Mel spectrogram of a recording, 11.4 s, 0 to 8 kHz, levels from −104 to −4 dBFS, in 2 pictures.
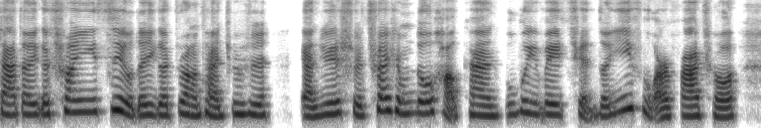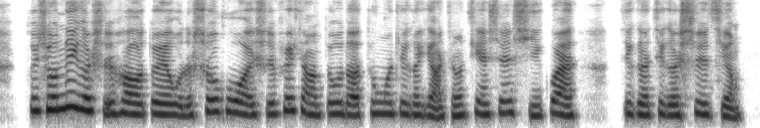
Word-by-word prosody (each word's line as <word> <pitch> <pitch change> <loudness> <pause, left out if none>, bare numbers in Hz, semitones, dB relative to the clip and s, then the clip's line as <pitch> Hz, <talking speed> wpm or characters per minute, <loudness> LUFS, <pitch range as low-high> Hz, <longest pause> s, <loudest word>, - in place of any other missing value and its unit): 达 210 -2 +4
到 220 0 -2
一 - - +2
个 220 - +1
穿 260 +2 0
衣 265 - -2
自 295 +3 +3
由 240 - +5
的 200 +1 0
一 - - -1
个 205 0 0
状 210 -2 +1
态， 185 - +1
就 220 +3 -2
是 205 -2 -1 0.2
感 180 -1 +1
觉 225 +3 +1
是 215 -5 -3
穿 280 +8 +2
什 275 - +1
么 230 - -4
都 235 0 +3
好 265 - +2
看， 200 -3 0
不 215 +2 -8
会 250 -3 -2
为 215 -1 +1
选 - - -5
择 185 -1 -1
衣 290 +9 +1
服 285 -6 -6
而 175 - +3
发 185 +1 +4
愁， 180 -2 0 0.4
所 285 - +1
以 - - 0
说 300 +1 +5
那 350 +2 +5
个 285 -1 +5
时 230 - -2
候， 230 -2 +3
对， 220 -1 +1
我 210 - 0
的 195 - -3
收 265 +6 -1
获 255 -4 +1
也 205 - -1
是 220 0 -5
非 285 +5 -1
常 240 -8 -1
多 225 +1 -3
的， 200 -2 +1
通 230 +3 -6
过 230 - -1
这 225 -1 -4
个 210 - -2
养 185 -2 -1
成 195 +1 -1
健 220 0 -3
身 245 +2 -4
习 200 -5 -6
惯 205 -4 0 0.3
这 225 - -5
个 210 - +1
这 225 +2 -5
个 200 0 +1
事 215 +2 -3
情。 185 -2 -3
220 Hz, 355 characters per minute, -24 LUFS, 200-245 Hz, 0.4 s, 由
